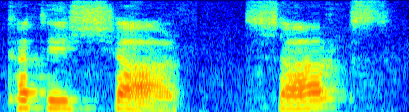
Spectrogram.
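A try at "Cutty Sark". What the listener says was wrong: it's not a shark it's a sark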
